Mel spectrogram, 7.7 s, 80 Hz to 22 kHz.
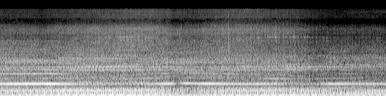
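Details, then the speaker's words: Cat 313 GC excavator at idle; steady diesel with a constant high-pitched violin-like whine from the hydraulic system; whining noise. "this is that cat 313 GC that made that noise sounds like it's playing the violin in"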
